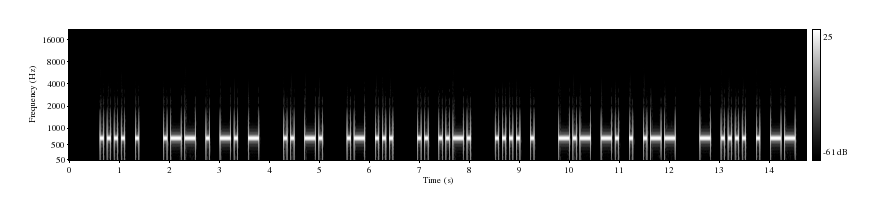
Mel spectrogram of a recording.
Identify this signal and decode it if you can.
Morse code, heard as a keyed tone, about 17 wpm, 700 Hz. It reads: HE WENT IN AS IF HE KNEW THEM
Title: Sentences from Top 1400 Words 17wpm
